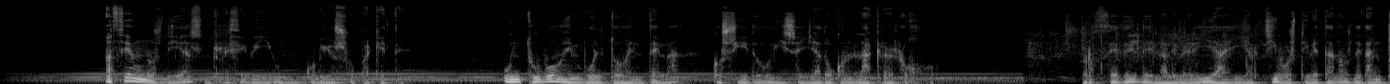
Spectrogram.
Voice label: voice over sample documentary film v o Spanish; voz en off para documental de cine espanol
